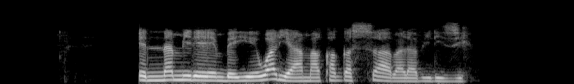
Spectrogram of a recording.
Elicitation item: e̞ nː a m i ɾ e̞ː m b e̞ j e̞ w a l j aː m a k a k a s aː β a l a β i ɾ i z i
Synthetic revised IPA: e̞ nː a m i ɾ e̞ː m b e̞ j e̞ w a l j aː m a k a ɡ a s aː β a l a β i ɾ i z i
